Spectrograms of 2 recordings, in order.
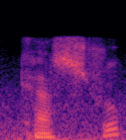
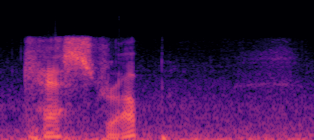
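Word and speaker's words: Kastrup: Copenhagen I think is castr castrop if I got that pronunciation correct again in Australia we'd probably pronounce it castrop but I believe it's castr and uh yeah so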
